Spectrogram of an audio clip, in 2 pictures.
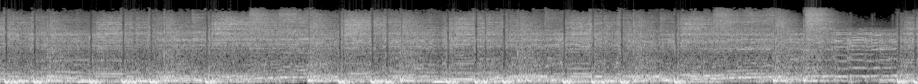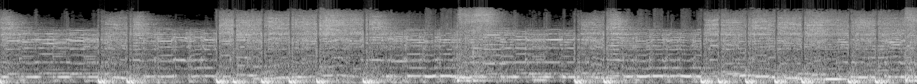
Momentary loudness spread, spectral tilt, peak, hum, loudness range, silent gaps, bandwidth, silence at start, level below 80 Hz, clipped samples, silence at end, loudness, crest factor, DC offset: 4 LU; -4 dB/octave; 0 dBFS; none; 2 LU; none; 16 kHz; 0 s; -22 dBFS; 1%; 0 s; -7 LUFS; 8 dB; under 0.1%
